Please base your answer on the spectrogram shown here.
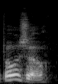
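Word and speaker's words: Božo: we know about him that's a Serbian name it's spelled like Bozo but there is an accent which you know modifies the Zed or the z sound into a soft J he was kind of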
